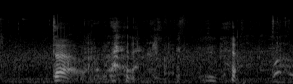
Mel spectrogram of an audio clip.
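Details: Lizzie, a lab-shepherd mix, at the dog park in Saint-Eustache, gives a single sharp, loud bark early on, then a few fainter yips as people chat nearby in the open air.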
